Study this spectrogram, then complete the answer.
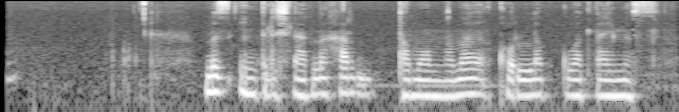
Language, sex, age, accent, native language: Uzbek, male, 18-24, Andijon, Uzbek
